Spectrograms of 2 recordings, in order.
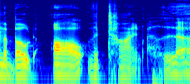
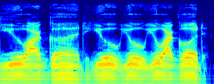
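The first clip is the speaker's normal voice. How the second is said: the word "you" repeated, stumbling out. Retelling the Analyze This scene where De Niro leans into Billy Crystal, De Niro impression. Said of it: "he's like".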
